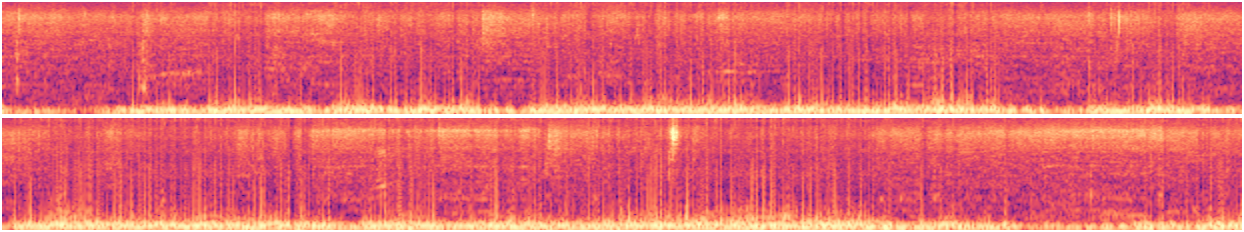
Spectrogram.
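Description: Wind buffeting the camera microphone: a loud, steady low rumble that dips briefly about a second in and again near the end.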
